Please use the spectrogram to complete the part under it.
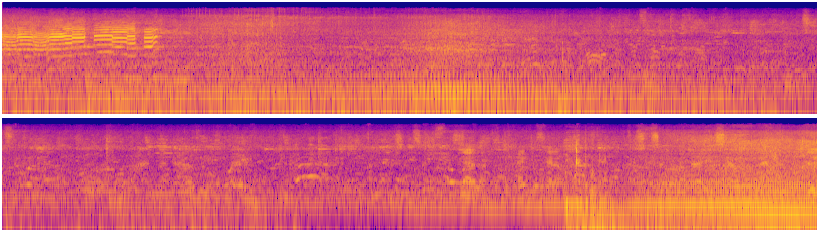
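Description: A crowd murmurs outdoors in a busy open square.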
